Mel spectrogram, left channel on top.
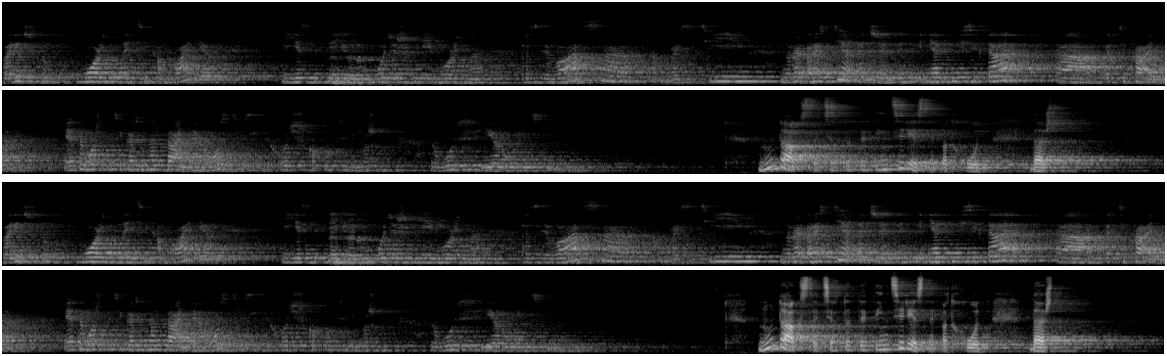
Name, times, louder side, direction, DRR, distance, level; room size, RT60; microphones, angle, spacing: voice 1, 0.0-2.4 2.8-4.8 5.2-10.2 10.5-11.8 12.2-15.4 15.6-17.3, equal, ahead, -3 dB, 2.3 m, -36 dB
voice 2, 3.3-3.7 19.2-19.6 19.9-21.0 21.3-22.2, right 4 dB, 85° right, 8 dB, 0.8 m, -26 dB
18.0 x 14.0 x 4.4 m, 2.9 s
head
